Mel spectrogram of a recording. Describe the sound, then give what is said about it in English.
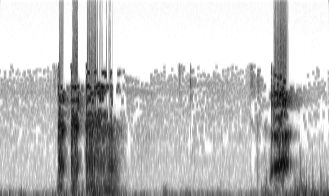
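A person hiccups and belches, producing a few abrupt, loud throaty bursts with a pause between them. A later burst carries a more voiced tone. “You're a symphony of sound. I am. Hiccuping and belching.”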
